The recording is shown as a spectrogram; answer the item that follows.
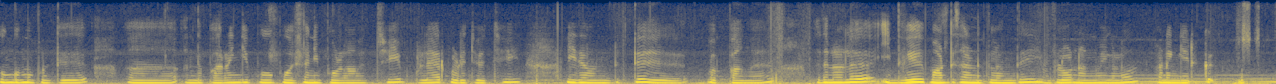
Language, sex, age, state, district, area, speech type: Tamil, female, 18-30, Tamil Nadu, Tiruvarur, rural, spontaneous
